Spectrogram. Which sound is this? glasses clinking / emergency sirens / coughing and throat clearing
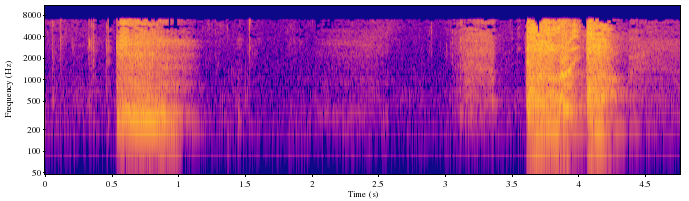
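coughing and throat clearing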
